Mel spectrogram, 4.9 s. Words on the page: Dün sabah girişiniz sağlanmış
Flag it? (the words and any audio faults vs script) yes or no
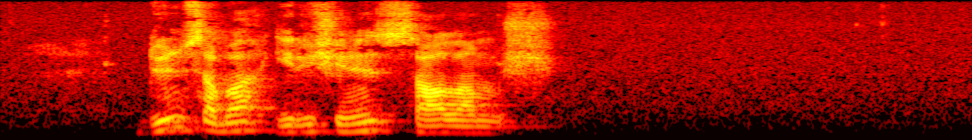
no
